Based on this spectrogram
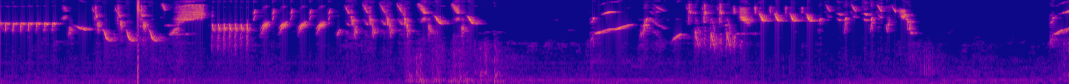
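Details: Long twittering song of a grey-headed goldfinch: fast chirps, trills and buzzy notes in rapid succession, broken by two quiet gaps with a soft low hum and faint rustling, then more bright twittering.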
